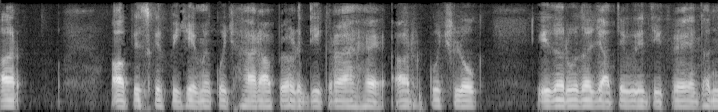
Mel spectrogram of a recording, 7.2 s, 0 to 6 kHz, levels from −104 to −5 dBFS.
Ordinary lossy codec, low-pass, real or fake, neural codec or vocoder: AAC, 32 kbps; 5.4 kHz; fake; vocoder, 44.1 kHz, 128 mel bands, Pupu-Vocoder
